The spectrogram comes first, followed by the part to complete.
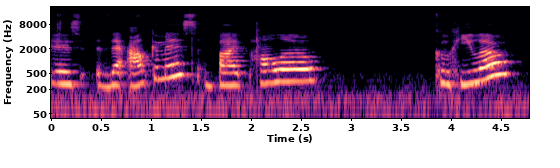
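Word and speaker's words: Coelho: The Alchemist by PA kilo I believe that's how you pronounce his last name I looked it up I think that's how you pronounce it kilo so this is the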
